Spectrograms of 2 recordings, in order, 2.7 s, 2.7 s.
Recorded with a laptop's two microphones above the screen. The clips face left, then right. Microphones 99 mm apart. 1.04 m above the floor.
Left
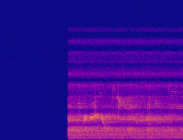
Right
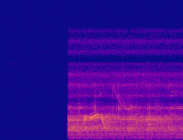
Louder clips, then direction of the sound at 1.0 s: Left 2 dB; 25° left (ahead or behind).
